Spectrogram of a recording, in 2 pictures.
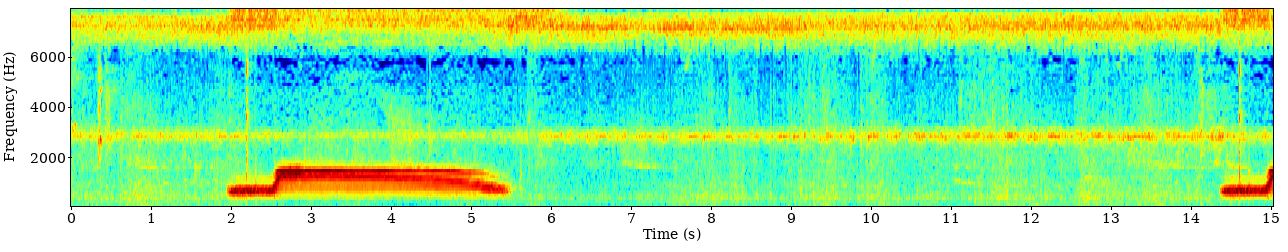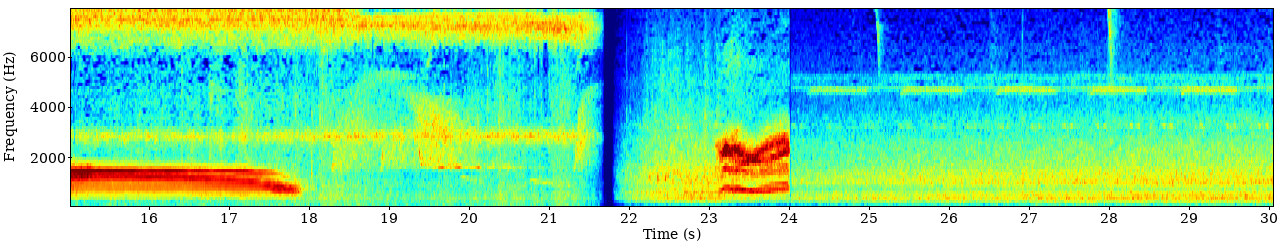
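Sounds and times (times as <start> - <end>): high-pitched insect drone: 0.0 - 21.7
bird giving low mooing call: 2.0 - 5.5, 14.4 - 17.9.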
